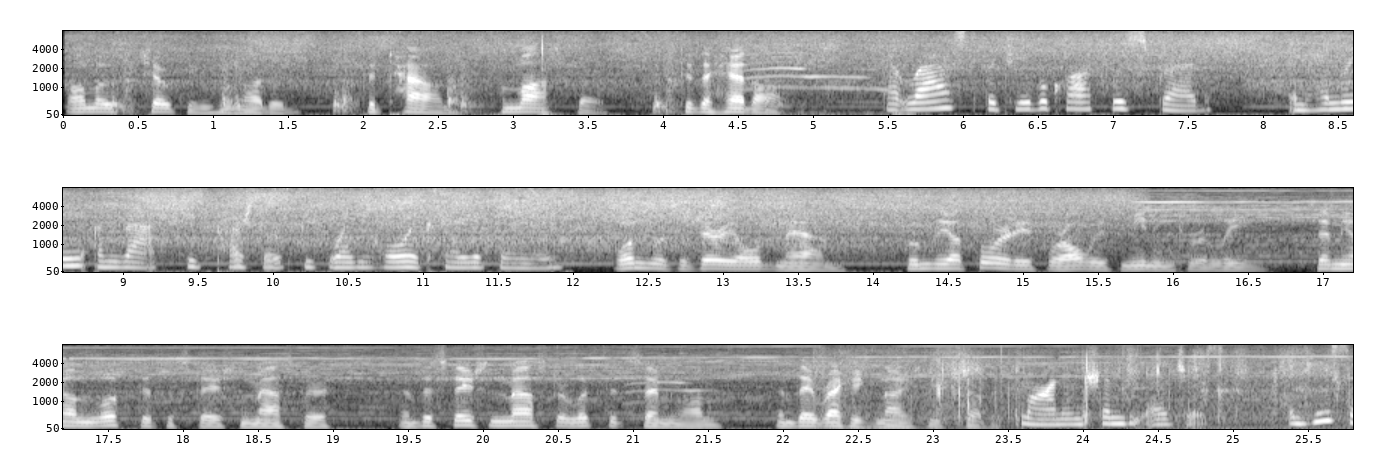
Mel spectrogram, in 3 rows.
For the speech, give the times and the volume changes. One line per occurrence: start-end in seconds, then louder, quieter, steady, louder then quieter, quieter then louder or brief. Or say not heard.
0.0-25.7 steady.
